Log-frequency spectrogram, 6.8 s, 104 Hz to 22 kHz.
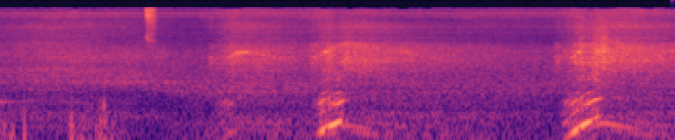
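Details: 1977 Chevrolet Caprice 5.7 (350ci) V8 after a 2-year restoration with a welded exhaust meant to cut vibration: deep, even burble swelling through two quick revs and settling back, no rattles or drone; normal, healthy V8 exhaust note.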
